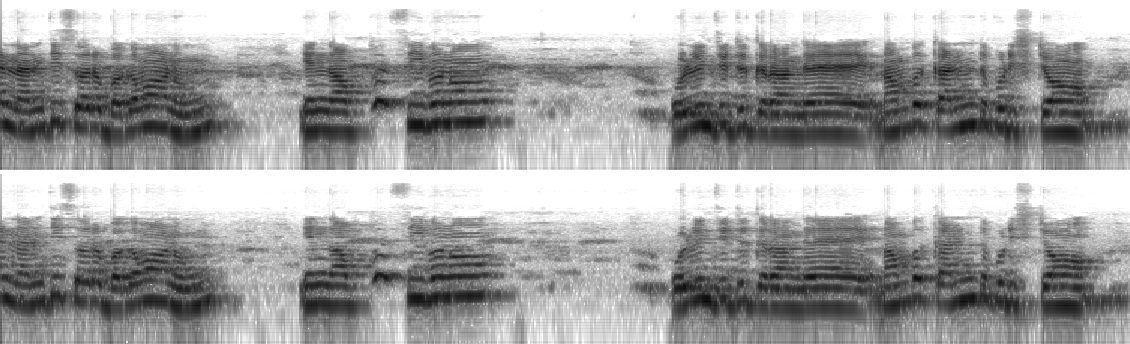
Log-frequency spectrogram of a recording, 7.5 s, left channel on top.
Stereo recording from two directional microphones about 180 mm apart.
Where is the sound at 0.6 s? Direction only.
20° left (ahead or behind).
